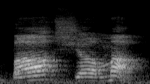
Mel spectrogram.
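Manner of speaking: BA, SHA, MA each as its own sound; separated syllables. Shown as a demonstration. Teacher tests students on connectors, syllables deliberately separated. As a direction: sound out BA, SHA, MA with breaks between. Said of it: "is that what it sound like".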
